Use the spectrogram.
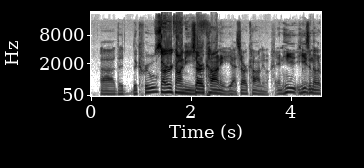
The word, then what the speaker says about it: SARUKANI: He's a part of, I don't want to mispronounce it, Sakaruno? The crew? Sarukani, yeah, Sarukanu.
